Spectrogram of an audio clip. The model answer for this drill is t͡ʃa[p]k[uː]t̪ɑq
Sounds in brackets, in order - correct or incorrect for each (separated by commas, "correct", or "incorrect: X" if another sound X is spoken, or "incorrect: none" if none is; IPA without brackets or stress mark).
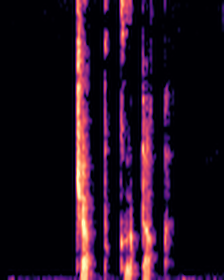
correct, incorrect: u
